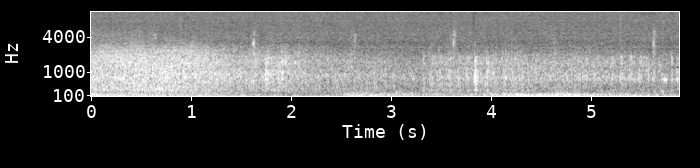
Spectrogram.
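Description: Ship engines rumble low over the sea.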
